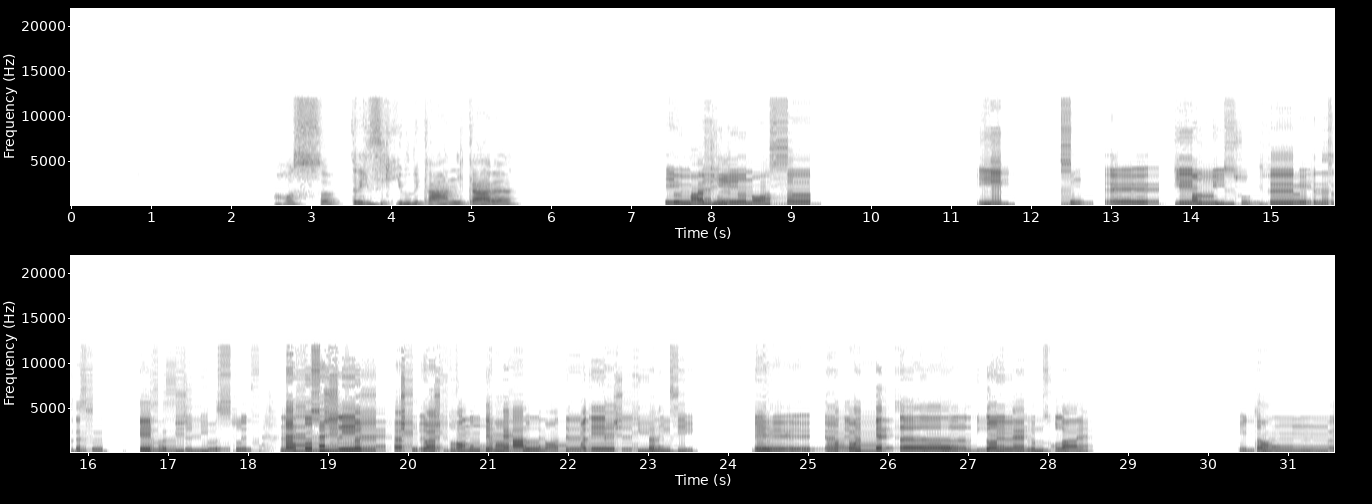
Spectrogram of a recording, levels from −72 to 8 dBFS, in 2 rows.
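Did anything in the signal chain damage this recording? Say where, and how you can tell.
Yes. From 6.32 s onward, there is robotic sound from repeated short buffers: a rigid 50 Hz buzz. Likely a driver buffer underrun, looping 20 ms chunks.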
